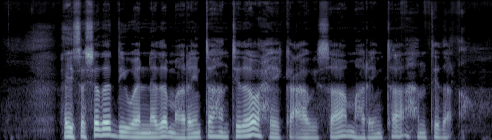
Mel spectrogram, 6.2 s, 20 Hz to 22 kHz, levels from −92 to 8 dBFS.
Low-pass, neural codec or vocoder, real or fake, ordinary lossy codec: none; none; real; none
